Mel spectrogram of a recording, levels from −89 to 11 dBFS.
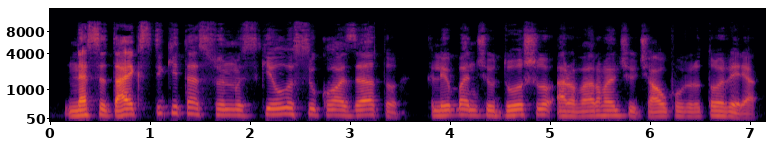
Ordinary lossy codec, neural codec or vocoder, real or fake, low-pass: AAC, 96 kbps; codec, 24 kHz, 0.9 kbps, WavTokenizer, medium speech release version 2; fake; 10.8 kHz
